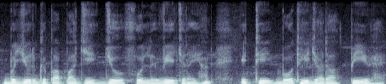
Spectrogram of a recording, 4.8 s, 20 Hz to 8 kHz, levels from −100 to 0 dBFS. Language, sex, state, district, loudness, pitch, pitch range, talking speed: Punjabi, female, Punjab, Kapurthala, -13 LUFS, 140 Hz, 130-155 Hz, 175 wpm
